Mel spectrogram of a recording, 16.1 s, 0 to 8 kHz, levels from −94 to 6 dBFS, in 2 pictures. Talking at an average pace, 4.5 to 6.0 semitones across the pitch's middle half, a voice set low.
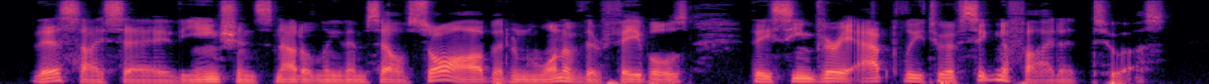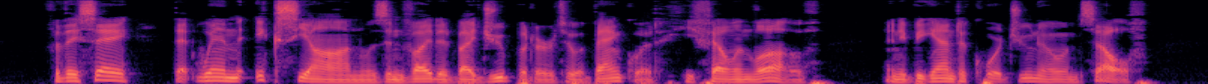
Yes: average, 180 wpm; average, 5.1 semitones; very low, 90 Hz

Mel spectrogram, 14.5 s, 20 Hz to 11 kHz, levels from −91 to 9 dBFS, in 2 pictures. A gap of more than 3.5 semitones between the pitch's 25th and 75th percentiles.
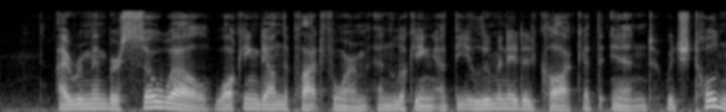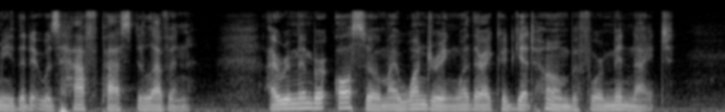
No: average, 2.9 semitones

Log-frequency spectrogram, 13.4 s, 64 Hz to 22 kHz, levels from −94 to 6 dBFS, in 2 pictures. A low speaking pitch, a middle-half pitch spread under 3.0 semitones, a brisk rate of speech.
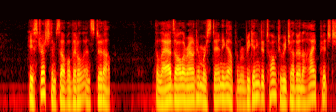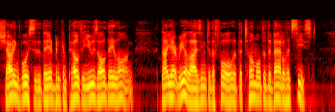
Yes: low, 125 Hz; narrow, 2.6 semitones; fast, 240 wpm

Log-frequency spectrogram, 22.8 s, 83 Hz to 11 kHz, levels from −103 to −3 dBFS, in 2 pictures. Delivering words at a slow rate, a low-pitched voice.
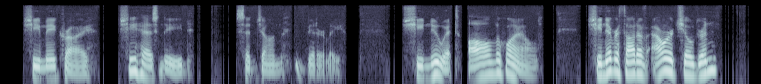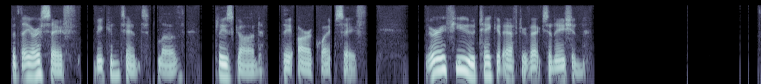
Yes: slow, 105 wpm; low, 125 Hz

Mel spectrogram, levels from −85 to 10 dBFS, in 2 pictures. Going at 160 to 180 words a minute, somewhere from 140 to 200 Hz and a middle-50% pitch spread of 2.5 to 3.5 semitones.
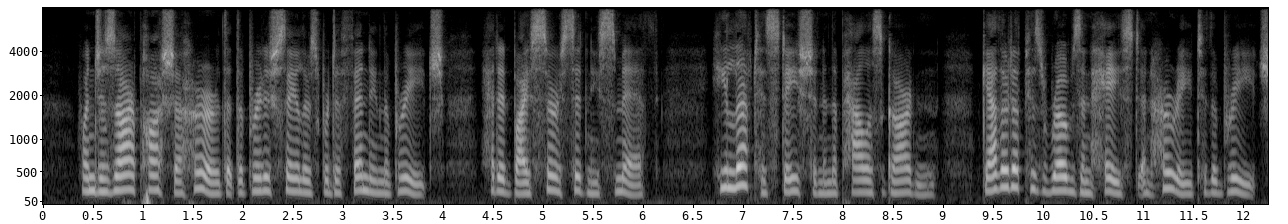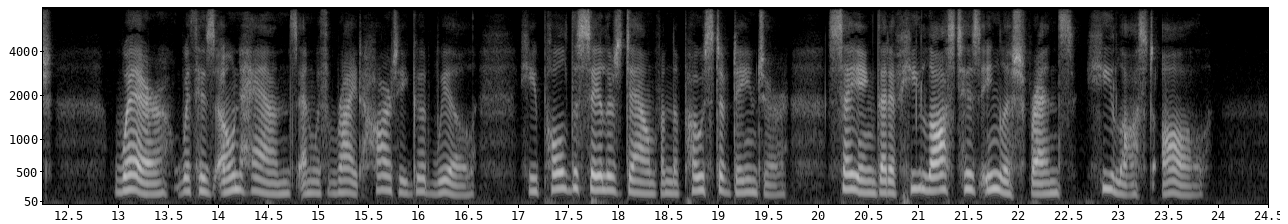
No: average, 165 wpm; medium, 185 Hz; average, 4.0 semitones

